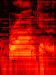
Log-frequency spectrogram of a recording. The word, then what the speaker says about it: Brando: the male piplup brando brondo that is how you pronounce it looks like brando but we are pronouncing this brondo bronto bronto rondo is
